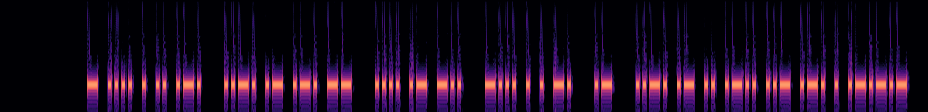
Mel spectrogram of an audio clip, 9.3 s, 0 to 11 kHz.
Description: Morse code, heard as a keyed tone, about 36 wpm, 700 Hz. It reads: THEIR FARM HAD BEEN A FAILURE.
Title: Sentences from Top 1000 Words - Review Part 6 - 35wpm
